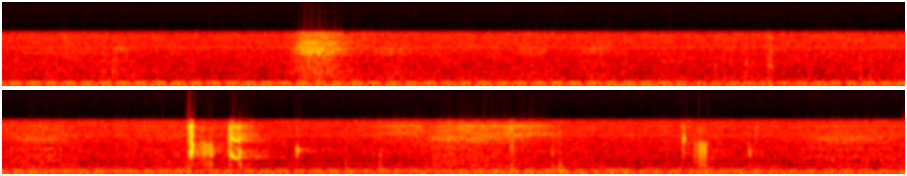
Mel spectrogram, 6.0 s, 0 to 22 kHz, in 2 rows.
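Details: Hiccups recorded 12/15/06: a few sharp, abrupt catch-like sounds over a steady low hum.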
